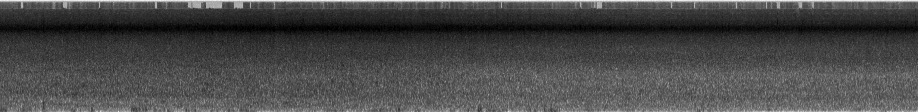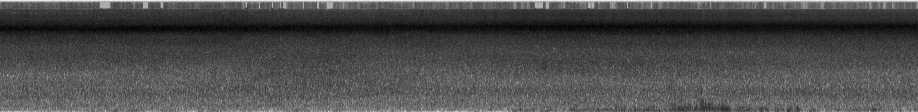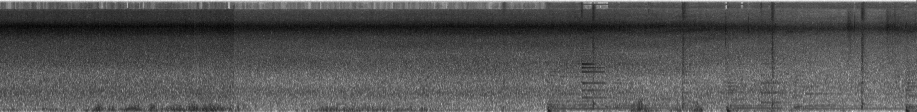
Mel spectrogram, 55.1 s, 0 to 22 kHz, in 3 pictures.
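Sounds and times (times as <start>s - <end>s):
stream water rushing: 0.0s - 29.8s, 46.2s - 55.0s.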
